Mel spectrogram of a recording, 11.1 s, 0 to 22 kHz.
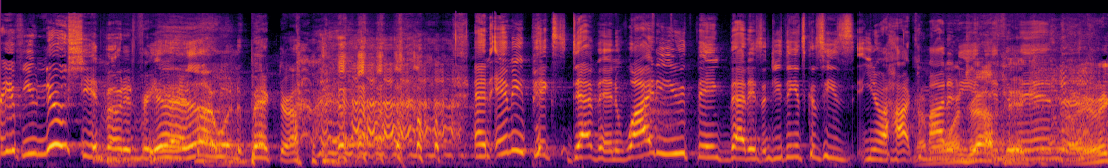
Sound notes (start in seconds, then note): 3.0 everyone laughs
